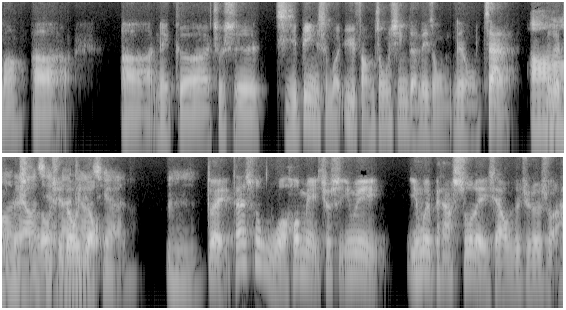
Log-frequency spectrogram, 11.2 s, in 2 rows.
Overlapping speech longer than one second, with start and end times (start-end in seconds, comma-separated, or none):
5.2-6.7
